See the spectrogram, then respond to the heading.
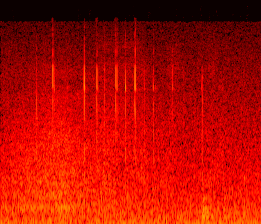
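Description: A wooden stick is scratched and tapped close to the microphone, producing a quiet run of light, bright clicking ticks. The taps are spaced unevenly over a soft, steady rustling hiss, and each click fades quickly.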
